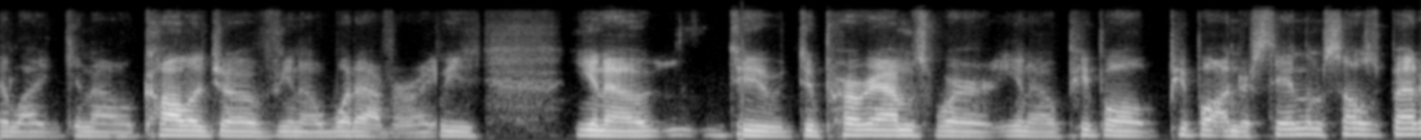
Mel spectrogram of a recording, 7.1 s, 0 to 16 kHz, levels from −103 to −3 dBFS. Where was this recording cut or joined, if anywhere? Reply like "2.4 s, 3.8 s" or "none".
2.2 s

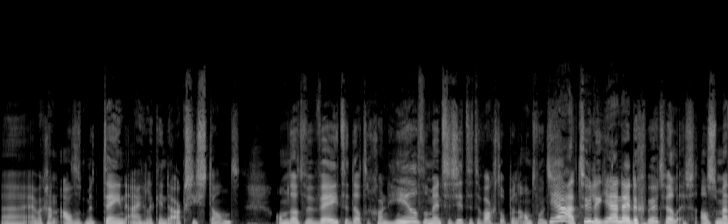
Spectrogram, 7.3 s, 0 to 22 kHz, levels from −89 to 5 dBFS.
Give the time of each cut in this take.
5.5 s

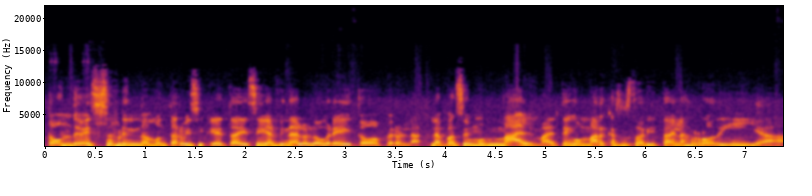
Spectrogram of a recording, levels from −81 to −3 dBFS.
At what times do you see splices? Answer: none

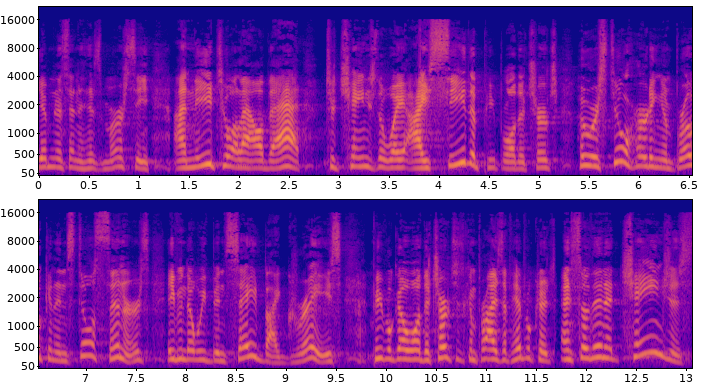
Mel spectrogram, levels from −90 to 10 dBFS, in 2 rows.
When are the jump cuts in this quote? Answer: 9.8 s, 11.7 s

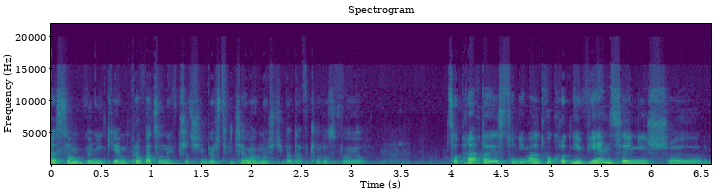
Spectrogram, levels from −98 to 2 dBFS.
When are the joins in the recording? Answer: 3.9 s

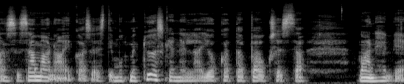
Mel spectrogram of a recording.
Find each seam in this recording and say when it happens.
none

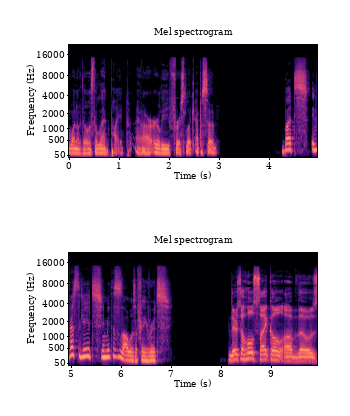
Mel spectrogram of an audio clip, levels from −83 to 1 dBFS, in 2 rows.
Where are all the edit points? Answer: none

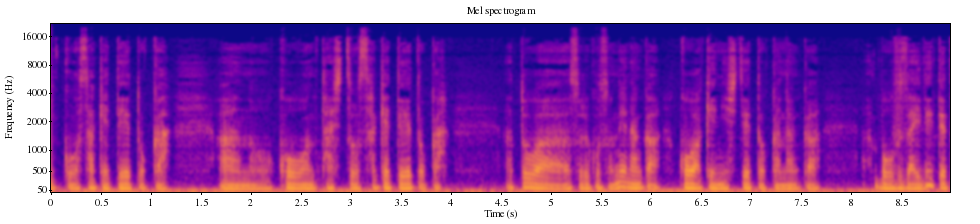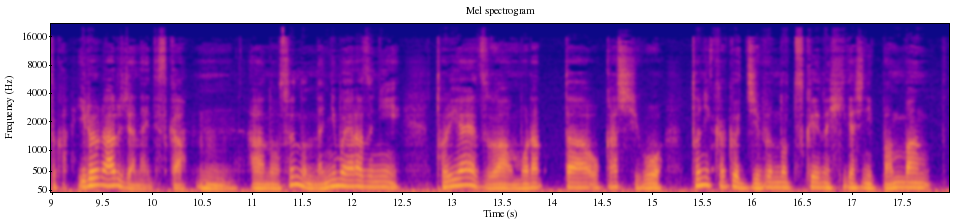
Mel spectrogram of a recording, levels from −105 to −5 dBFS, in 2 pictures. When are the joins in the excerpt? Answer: none

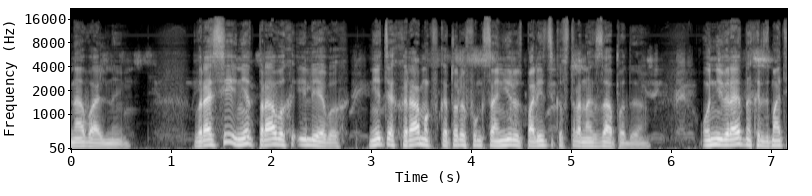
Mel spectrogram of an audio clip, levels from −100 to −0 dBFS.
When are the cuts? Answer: 6.2 s

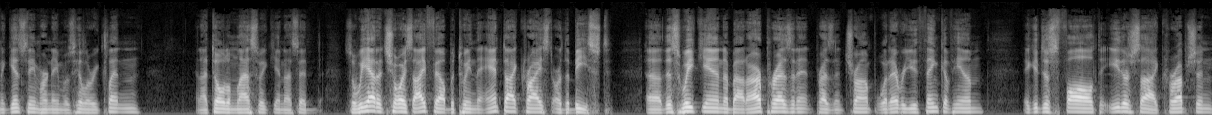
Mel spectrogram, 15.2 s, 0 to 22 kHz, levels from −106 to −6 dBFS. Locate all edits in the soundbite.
8.0 s, 12.7 s

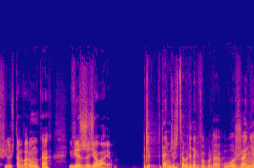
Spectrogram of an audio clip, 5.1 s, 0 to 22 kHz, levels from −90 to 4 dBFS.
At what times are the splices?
none

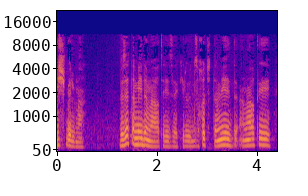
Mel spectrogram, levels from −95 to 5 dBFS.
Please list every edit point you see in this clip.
none

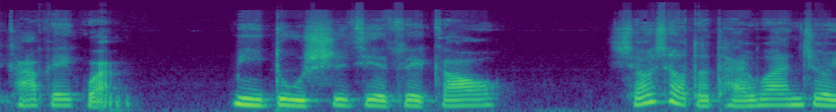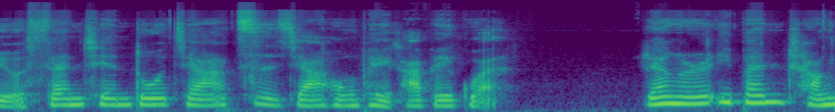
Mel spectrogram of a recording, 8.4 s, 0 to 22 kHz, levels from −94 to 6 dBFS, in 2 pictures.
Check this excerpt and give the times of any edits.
none

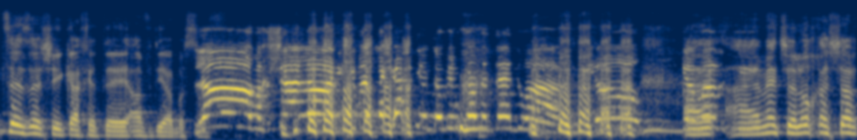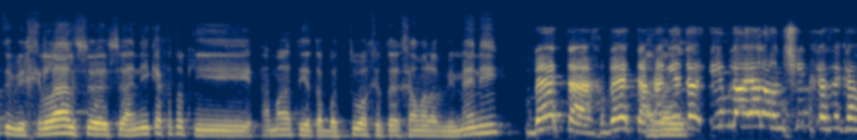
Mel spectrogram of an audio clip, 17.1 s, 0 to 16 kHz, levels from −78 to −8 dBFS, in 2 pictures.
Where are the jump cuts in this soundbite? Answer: 6.8 s

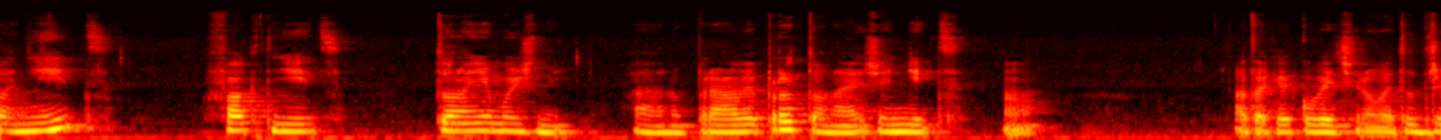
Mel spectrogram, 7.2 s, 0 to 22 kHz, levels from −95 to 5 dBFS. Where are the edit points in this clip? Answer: 1.0 s, 4.9 s

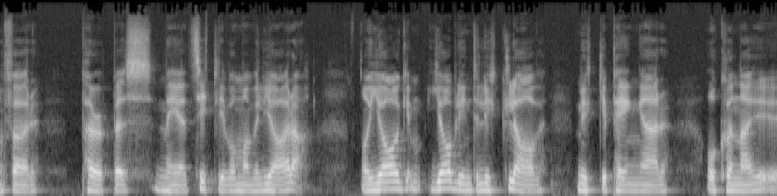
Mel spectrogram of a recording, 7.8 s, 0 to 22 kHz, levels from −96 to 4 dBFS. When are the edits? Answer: none

